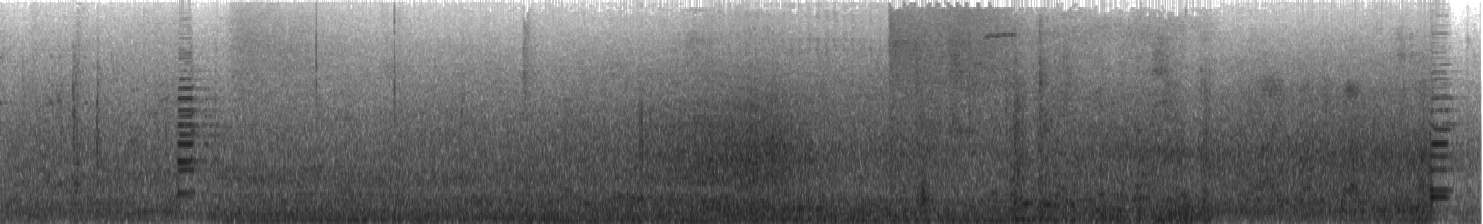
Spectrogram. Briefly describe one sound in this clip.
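A bus engine rumbles nearby as the bus pulls away from the kerb.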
